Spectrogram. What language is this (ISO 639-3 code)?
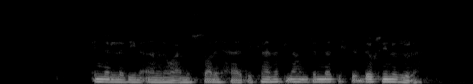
ara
